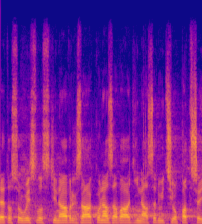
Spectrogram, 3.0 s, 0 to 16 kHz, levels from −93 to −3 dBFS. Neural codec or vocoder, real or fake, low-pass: none; real; 14.4 kHz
